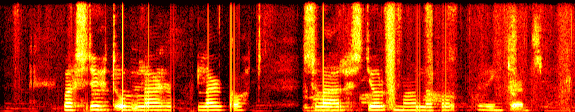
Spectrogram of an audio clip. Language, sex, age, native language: Icelandic, male, 12, Icelandic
